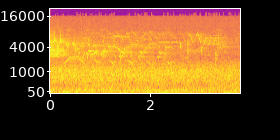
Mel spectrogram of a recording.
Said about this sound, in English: That really throaty song. And the chipper call. So the northern cardinal and scarlet tanager singing. Cardinal is louder.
